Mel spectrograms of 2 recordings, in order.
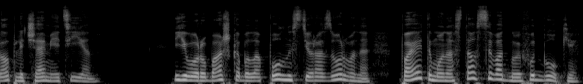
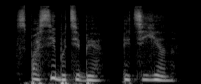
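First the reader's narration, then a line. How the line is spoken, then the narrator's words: Whisper. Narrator (Russian): прошептала Адель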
